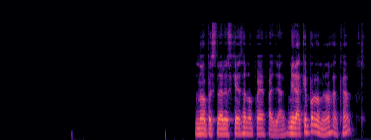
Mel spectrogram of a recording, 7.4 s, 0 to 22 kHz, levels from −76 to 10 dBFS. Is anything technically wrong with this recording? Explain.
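No, nothing is technically wrong with this audio.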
